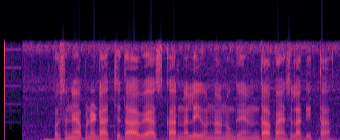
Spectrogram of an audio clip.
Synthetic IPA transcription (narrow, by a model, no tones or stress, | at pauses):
ʊsneːəpɳeːɖət͡ʃd̪aːʋjaːskəɾnləiːʊnãːnũːɡeːnnd̪aːpʰɛːslaːkiːt̪aː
